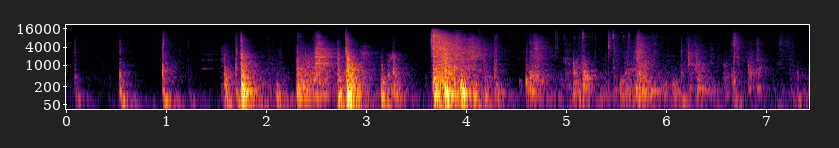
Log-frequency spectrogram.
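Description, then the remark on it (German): Police break down a door: heavy thuds pound against it in quick, uneven succession, building to a loud splintering crash as it gives way, followed by scraping and clattering movement. “Wenn Sie jetzt nicht aufmachen, brechen wir die Tür auf!”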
